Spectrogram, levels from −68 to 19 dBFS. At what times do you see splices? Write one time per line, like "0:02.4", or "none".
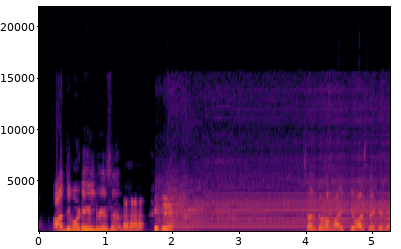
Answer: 0:01.7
